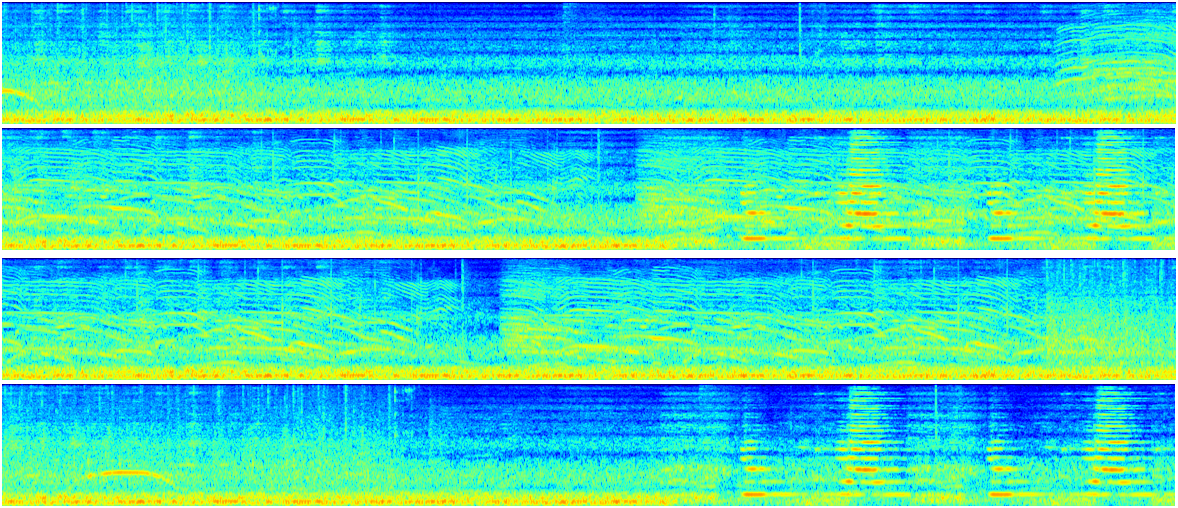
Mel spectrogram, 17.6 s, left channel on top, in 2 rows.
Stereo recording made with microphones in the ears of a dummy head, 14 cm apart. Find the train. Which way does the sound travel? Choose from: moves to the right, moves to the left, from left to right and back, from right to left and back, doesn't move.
doesn't move.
